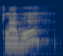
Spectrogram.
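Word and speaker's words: Klub: ওকে, এর পরবর্তী পাতাতে রয়েছে নয় ইন ক্লুব। এটা ক্লাব না, ক্লুব মানে নয় ইন ক্লুব।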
